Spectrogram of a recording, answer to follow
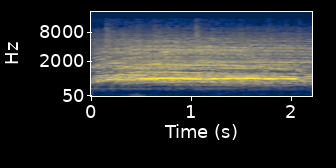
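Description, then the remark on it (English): An audience at a live tabletop role-playing game session erupts in loud, sustained cheering and whooping as a character's head is kicked off, a dense wall of many voices holding steady for a couple of seconds without a break. “Hey, yo, I just want everybody to know y'all just cheered for domestic violence.”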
